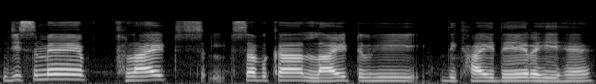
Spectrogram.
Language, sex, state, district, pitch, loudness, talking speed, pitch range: Hindi, male, Jharkhand, Ranchi, 170 Hz, -15 LUFS, 100 wpm, 160-190 Hz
